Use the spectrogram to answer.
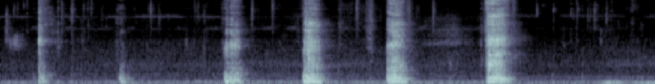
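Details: A cough.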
